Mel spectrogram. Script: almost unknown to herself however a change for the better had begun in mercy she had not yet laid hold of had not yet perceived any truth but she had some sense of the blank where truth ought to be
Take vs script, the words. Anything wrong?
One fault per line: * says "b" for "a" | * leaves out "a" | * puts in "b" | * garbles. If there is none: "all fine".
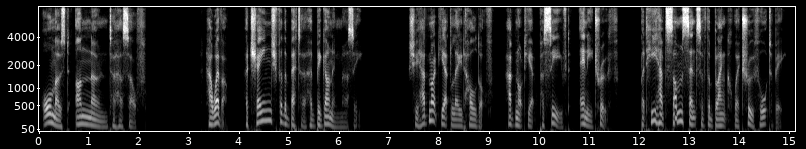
* says "he" for "she"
